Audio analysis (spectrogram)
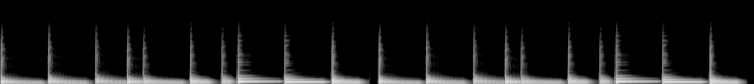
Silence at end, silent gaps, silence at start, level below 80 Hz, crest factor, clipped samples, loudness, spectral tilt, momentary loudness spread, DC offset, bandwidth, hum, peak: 0.1 s; 3.69-3.78 s; 0 s; -24 dBFS; 14 dB; under 0.1%; -17 LUFS; -11 dB/octave; 6 LU; under 0.1%; 4.6 kHz; none; 0 dBFS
